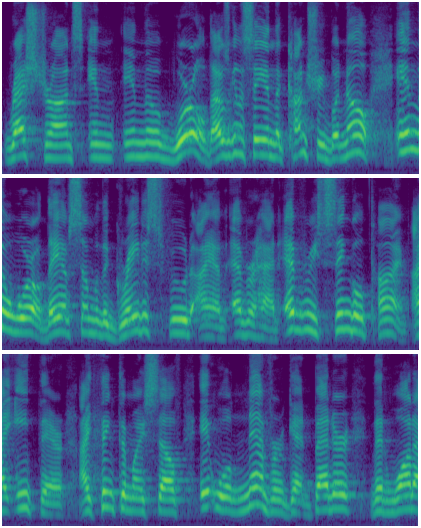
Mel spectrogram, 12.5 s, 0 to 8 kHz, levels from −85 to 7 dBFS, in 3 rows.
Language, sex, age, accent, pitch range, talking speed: English, male, 20-39, American, 175-245 Hz, 215 wpm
